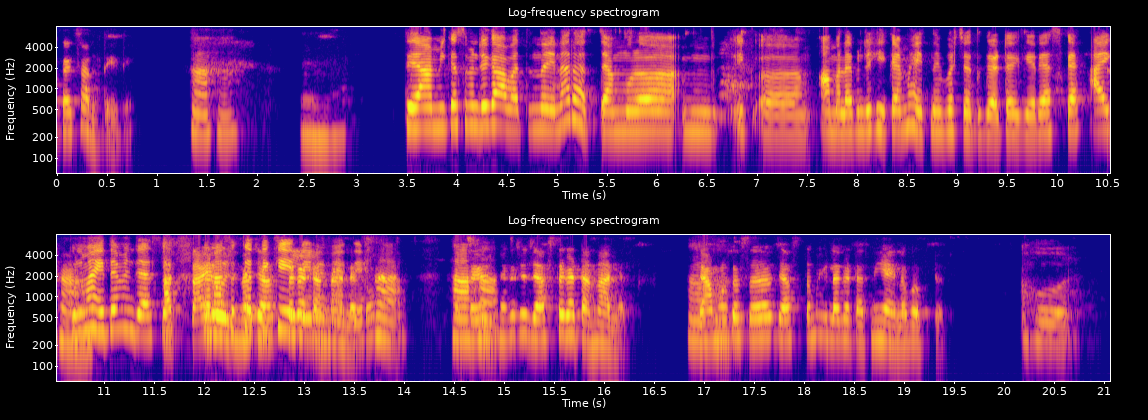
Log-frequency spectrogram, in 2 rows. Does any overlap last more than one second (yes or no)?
yes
